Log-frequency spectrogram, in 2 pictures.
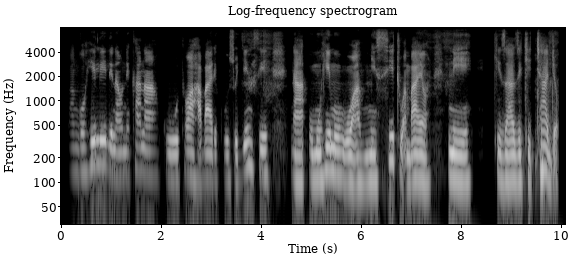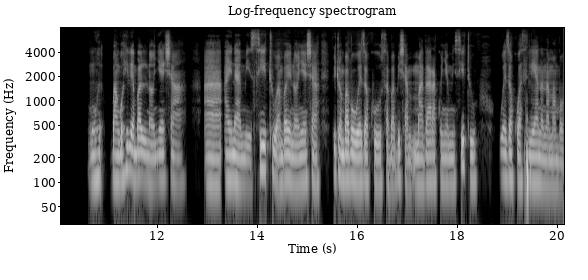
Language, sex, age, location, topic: Swahili, male, 25-35, Kisii, education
